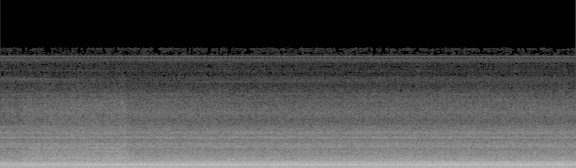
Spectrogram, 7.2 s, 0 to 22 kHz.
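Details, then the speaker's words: Kenmore (LG) 796.41392.511 front-load washer, 5 years old, running great, in a test cycle: quiet steady mid-pitched inverter-motor hum with a soft low rumble at about 1150 RPM, no grinding or banging; normal high-speed spin. "now it's spinning at about 12200 RPM or 1150 to be exact the inverter motor is super quiet on this thing I can barely hear it from the next room"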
